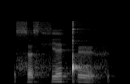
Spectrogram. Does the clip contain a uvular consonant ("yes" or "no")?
no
